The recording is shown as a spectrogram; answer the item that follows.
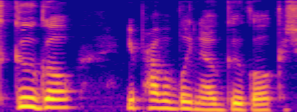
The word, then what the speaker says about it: Google: Google sheet Google Google Google in that case it's an ooh not an uh sometimes o o is an uh but no it's Google you probably know Google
